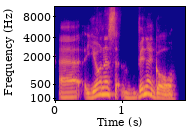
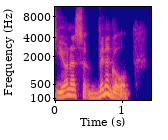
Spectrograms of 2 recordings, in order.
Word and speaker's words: Jonas Vingegaard: I looked up the correct pronunciation, as Jonas would indeed say it himself, and it is Jonas Vingegaard. So that is the correct pronunciation if you're doing it the right way.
